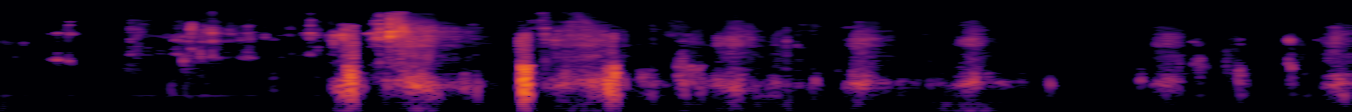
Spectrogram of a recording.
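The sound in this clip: Crunching and chewing of adobo-seasoned potatoes with vinegar and onion, a string of irregular crisp bites and mouth noises that are loud at first and then lighter and more scattered, with no talk.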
